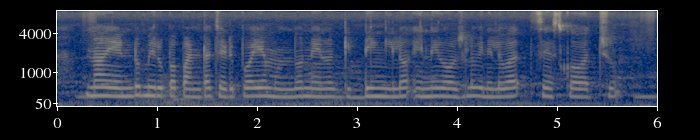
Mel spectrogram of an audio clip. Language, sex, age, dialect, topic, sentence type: Telugu, female, 18-24, Southern, agriculture, question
